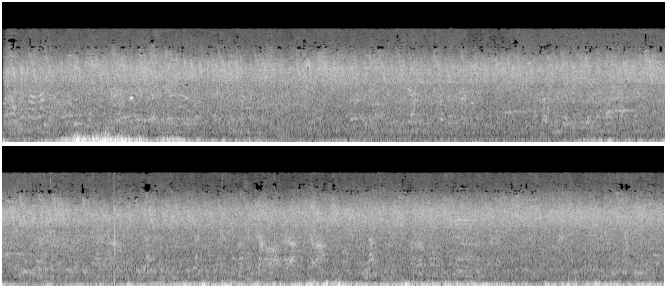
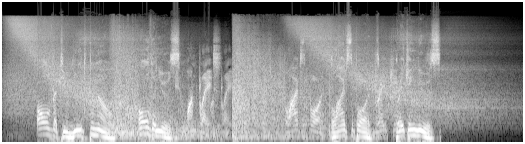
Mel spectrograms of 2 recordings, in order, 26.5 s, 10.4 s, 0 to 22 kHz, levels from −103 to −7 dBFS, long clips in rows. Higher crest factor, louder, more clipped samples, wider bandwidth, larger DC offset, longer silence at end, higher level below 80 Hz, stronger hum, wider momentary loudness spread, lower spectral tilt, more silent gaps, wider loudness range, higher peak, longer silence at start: first, 20 dB vs 10 dB; second, -20 LUFS vs -10 LUFS; neither; second, 11.5 kHz vs 16 kHz; neither; second, 0 s vs 0.85 s; about the same, -28 dBFS vs -24 dBFS; neither; second, 3 LU vs 8 LU; second, -1 dB/octave vs -4 dB/octave; neither; about the same, 2 LU vs 3 LU; about the same, -2 dBFS vs 0 dBFS; about the same, 0 s vs 0.05 s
